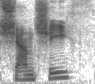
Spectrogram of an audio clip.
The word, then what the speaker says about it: Shansheeth: It's like the uh, I'm not going to pronounce this right, Joe, but the Shansheeth in Sarah Jane. – Adventures. No, you got it. – You got it spot on.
